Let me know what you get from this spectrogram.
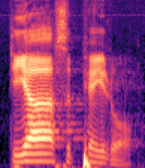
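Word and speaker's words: διασπείρω: 아멘.이 흩어지다라는 단어도 굉장히 중요한데 디아스페로이 디아스페이로 디아스페이로 발음이 어렵죠? 디아스페이로인데 여기에서 뭐가 나왔습니까?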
